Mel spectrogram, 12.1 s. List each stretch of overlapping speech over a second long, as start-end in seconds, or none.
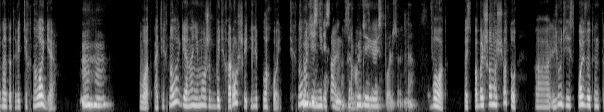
6.0-7.6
